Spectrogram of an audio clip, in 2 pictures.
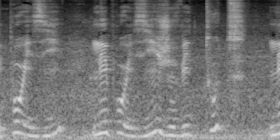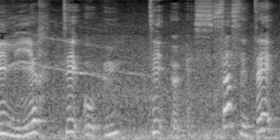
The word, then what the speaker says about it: toute: C'est une femme, donc le sujet est féminin, il s'accorde, elle est toute fière, T-O-U-T-E, prononcé toute. Mais elle est toute étonnée. Le mot étonné commence par une voyelle, tout étonné s'écrit donc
